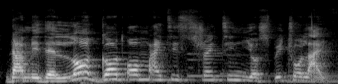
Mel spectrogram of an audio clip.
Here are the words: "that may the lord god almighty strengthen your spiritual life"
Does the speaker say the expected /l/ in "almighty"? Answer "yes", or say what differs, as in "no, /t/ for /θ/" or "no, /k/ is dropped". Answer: yes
